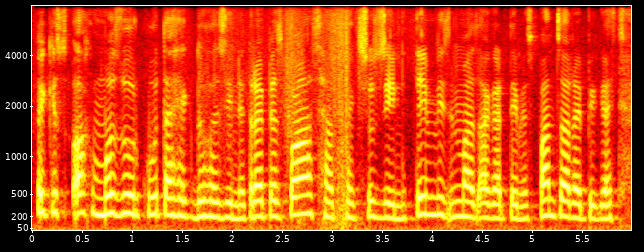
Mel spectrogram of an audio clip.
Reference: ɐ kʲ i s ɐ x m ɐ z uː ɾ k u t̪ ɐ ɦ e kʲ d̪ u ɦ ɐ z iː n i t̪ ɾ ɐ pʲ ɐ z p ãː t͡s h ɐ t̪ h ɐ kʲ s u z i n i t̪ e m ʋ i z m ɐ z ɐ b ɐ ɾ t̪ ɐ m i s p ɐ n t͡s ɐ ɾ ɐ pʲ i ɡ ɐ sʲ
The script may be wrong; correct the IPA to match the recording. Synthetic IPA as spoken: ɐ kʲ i s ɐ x m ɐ z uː ɾ k u t̪ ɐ ɦ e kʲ d̪ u ɦ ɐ z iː n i t̪ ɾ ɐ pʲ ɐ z p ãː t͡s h ɐ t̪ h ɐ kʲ s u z i n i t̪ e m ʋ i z m ɐ z ɐ ɡ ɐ ɾ t̪ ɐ m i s p ɐ n t͡s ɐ ɾ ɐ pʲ i ɡ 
